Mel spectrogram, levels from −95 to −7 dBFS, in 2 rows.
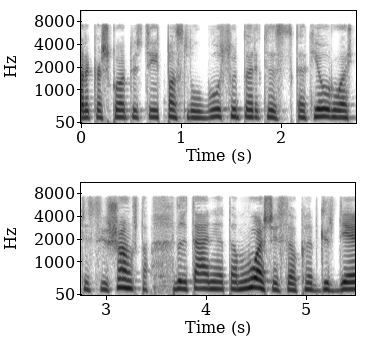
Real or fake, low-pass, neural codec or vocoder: fake; 7.2 kHz; codec, 16 kHz, 1 kbps, X-Codec, HuBERT features, trained on balanced general audio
